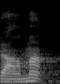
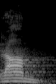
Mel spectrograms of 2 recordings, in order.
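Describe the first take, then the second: First: The word ends on a short vowel sound. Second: The word ends on a consonant sound. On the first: The speaker calls it right. "you say Rama" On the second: The speaker calls it wrong. "You don't say Ram"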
